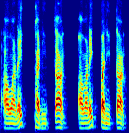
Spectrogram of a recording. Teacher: அப்போ இந்த இப்புக்கு அப்புறம் பா வந்து வரும்பொழுது, இந்த பா வந்து மெலிந்து ஒலிக்கக்கூடாது. வல்லினமாக ஒலிக்க வேண்டும்.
